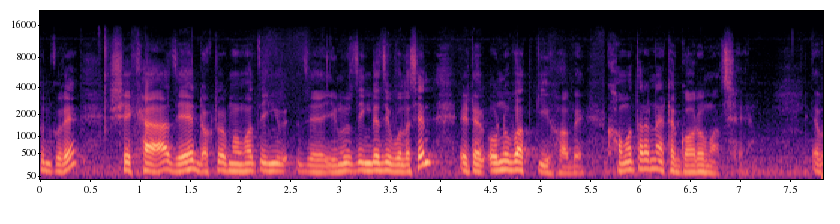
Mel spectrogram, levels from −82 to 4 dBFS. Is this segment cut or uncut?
cut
